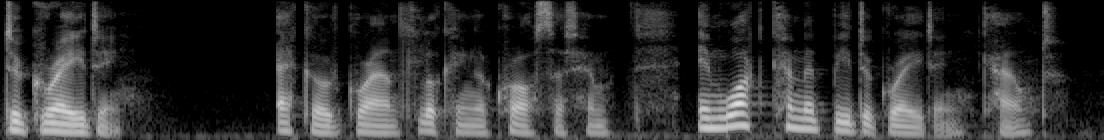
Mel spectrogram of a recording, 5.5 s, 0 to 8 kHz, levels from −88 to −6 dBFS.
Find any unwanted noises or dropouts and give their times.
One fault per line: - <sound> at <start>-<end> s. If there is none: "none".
none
